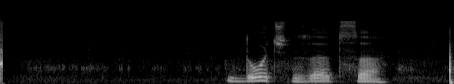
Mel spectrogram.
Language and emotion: Russian, sad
